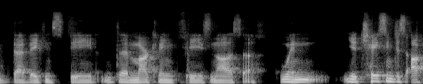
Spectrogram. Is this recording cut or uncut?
cut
